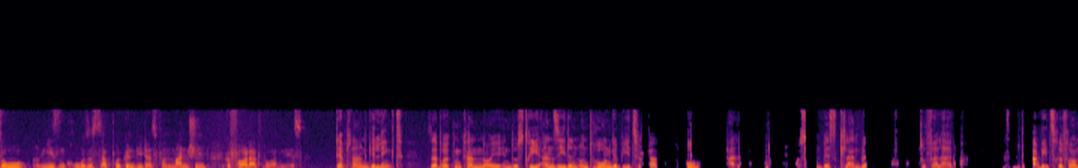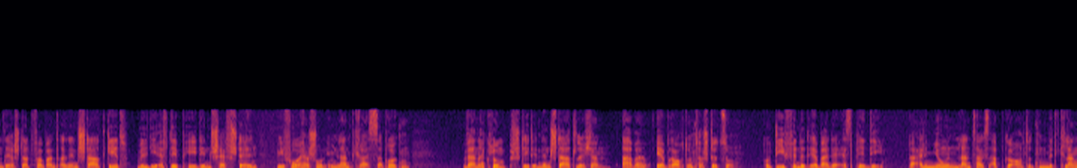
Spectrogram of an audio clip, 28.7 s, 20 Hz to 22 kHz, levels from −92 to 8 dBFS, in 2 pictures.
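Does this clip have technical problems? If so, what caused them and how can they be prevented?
Yes. The speech is suppressed in double talk from 8.51 to 10.9 s, 11.53 to 12.29 s, 12.72 to 12.82 s and 13.29 to 13.84 s. The talker's speech sinks sharply, nearly vanishing at its deepest. The echo canceller likely mistook overlapping talk for echo and turned everything down. Tuning the echo canceller's double-talk detection, or using a headset, prevents this.

The other side's voice leaks through at 10.22 to 10.27 s, 10.71 to 10.76 s, 12.7 to 12.89 s and 13.75 to 13.86 s. The earlier scraps are faint. The last is as loud as the speech. The loudspeaker sound was likely not fully cancelled from the microphone. Headphones, or a lower loudspeaker volume, prevent it.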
